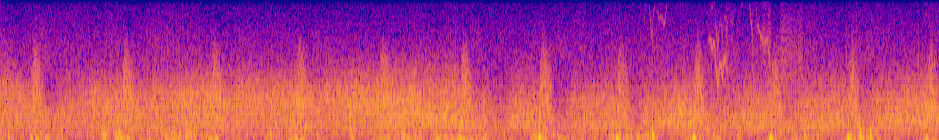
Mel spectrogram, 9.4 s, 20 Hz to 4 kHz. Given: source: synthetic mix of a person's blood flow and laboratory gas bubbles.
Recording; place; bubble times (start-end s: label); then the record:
Doppler ultrasound of blood flow; subclavian vein
9.22-9.40 s: bubbles
From the record:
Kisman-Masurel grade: 211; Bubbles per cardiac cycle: several, 3 to 8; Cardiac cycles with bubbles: 1 to 10%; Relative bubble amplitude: barely perceptible (0.100 to 0.250); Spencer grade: 1 (occasional bubble signal discernible with the cardiac motion signal, with majority of cardiac periods free of bubbles); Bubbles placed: anywhere in the cardiac cycle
